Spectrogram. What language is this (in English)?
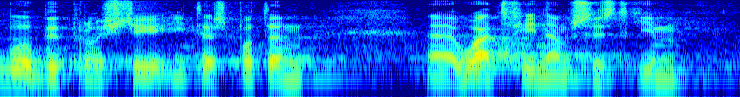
Polish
